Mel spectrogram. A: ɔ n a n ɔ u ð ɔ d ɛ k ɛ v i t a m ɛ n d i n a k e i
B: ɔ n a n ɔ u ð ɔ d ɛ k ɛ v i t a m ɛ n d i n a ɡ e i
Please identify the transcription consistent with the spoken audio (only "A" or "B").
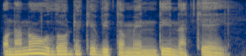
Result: A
